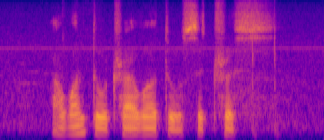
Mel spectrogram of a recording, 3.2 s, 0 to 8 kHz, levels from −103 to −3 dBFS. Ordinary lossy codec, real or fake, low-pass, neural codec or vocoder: none; real; none; none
